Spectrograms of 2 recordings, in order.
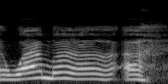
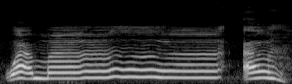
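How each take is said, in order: First: The vowel in ma is kept short. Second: The vowel in ma is held long. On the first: The speaker calls it wrong. "jangan baca wa ma ah. Nah, salah tu ya" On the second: The speaker calls it right. "bacaannya empat hingga lima harakat"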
